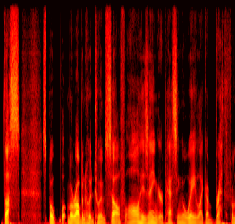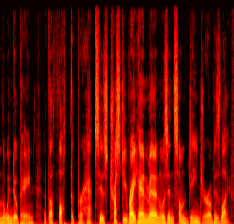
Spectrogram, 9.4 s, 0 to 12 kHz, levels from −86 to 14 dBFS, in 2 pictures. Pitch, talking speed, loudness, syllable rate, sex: 110 Hz, 210 wpm, -22 LUFS, 5.6 syllables/s, male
